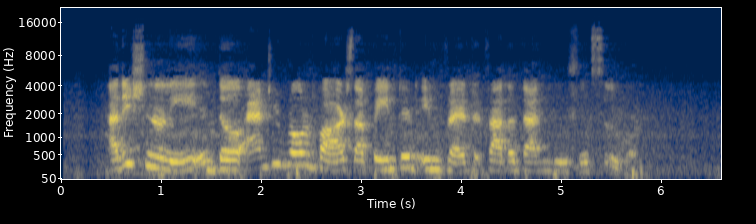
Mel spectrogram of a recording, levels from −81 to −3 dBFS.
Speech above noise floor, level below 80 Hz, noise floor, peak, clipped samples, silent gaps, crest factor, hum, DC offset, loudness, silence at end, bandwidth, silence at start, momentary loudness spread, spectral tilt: 32 dB; -54 dBFS; -50 dBFS; -2 dBFS; under 0.1%; none; 16 dB; none; under 0.1%; -16 LUFS; 0.8 s; 14.5 kHz; 0.45 s; 16 LU; -4 dB/octave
